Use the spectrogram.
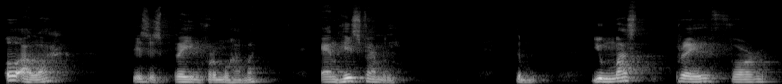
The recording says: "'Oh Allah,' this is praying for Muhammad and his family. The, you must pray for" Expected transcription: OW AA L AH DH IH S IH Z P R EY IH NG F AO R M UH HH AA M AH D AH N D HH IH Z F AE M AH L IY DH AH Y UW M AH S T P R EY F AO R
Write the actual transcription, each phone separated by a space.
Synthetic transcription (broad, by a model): OW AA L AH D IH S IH S P R EY IH NG F AO R M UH HH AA M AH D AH N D HH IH S F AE M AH L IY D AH Y UW M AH S T P R EY F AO R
